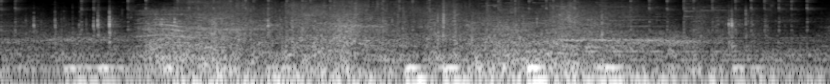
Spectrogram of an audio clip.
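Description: Game spell effects whoosh and crackle in a burst of combat.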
